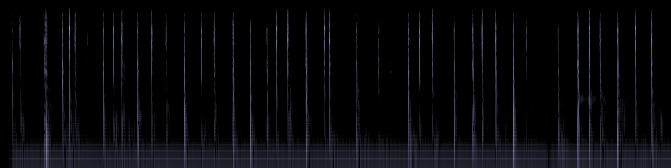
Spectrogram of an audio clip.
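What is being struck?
Small plastic clip-on microphone transmitter.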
